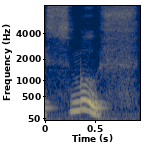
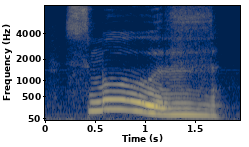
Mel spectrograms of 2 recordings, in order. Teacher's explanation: believe it or not the th sound in smooth is voiced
